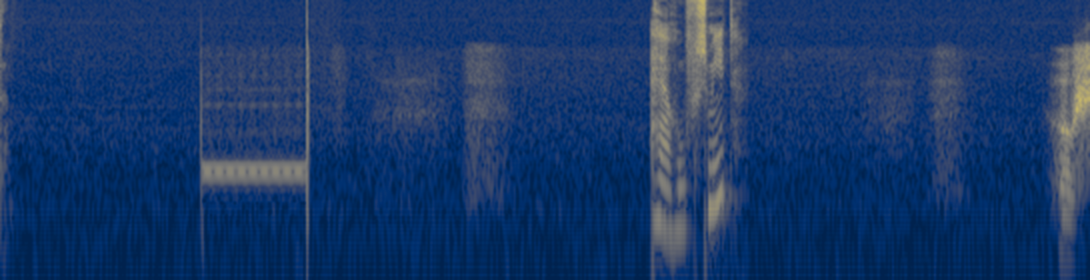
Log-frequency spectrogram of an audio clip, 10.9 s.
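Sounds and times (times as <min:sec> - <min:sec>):
telephone call ringing tone: 0:02.0 - 0:03.1
speech: 0:06.6 - 0:07.5.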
